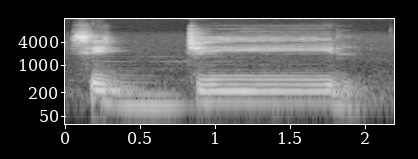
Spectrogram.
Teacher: سین کو جیم کے ساتھ ملا کے پڑھیں گے اور جیم پہ مضبوطی کے ساتھ بھی جیم کو پڑھا جائے گا۔ سجیل، یا کے اوپر جزم ہے، یا سے پہلے زیر آ رہا ہے 1 سیکنڈ لمبا کریں گے. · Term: شد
